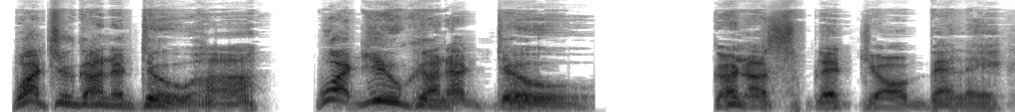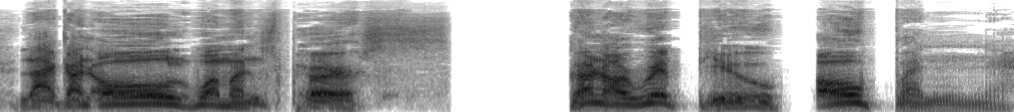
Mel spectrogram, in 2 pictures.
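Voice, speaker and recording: An actor playing a savage orc bandit in a video game, snarling out shouted battle threats. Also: male voice, fairly high pitch, huge pitch swings, takes it slowly, gravelly, breathy edge, no echo, studio quality, heavily acted. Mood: savage rage. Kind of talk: video game character acting.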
